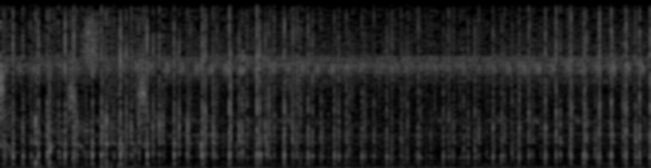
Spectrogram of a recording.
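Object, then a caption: Small plastic bottle. A small, hollow, white translucent plastic bottle with a cap and a red-and-white label is held in both hands and quickly tapped and scratched with fingertips and nails. The result is a fast, uneven stream of light clicky taps and scratches over a soft, low hollow thump.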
